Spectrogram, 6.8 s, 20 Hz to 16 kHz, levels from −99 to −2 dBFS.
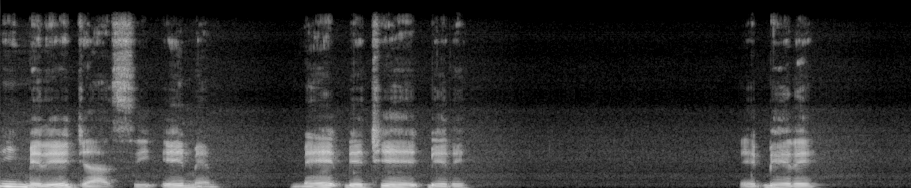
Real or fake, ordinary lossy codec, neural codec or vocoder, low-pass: real; none; none; 14.4 kHz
